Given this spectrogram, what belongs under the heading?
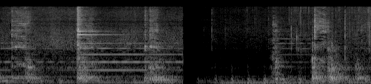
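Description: Chopped onion, chili, beans and carrot stir-fried lightly in oil in a wok, with bursts of sizzling and scraping of a utensil, a brief silent gap midway, then stirring sizzle resuming close by.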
